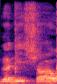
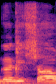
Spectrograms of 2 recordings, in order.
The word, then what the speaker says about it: Ganesha: Om Ganesha, Om Ganesha, Om Ganesha, Om Ganesha, Om, Om, Om, que é a pronúncia correta de, do mantra.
